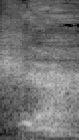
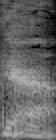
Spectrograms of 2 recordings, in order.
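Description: First: It is screamed with wild, full enthusiasm. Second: It is cheered with mild enthusiasm. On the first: "screaming and cheering" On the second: "they do it the first time"

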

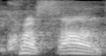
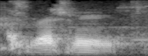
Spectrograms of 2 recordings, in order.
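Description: First: The word is said with an English pronunciation. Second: The word is said with a French pronunciation. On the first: The speaker calls it wrong. "You do not say croissant" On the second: The speaker calls it right. "you say croissant"

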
